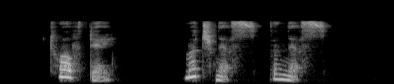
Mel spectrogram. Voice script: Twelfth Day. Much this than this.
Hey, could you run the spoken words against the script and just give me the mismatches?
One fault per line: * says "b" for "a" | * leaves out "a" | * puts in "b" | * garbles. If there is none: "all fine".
all fine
